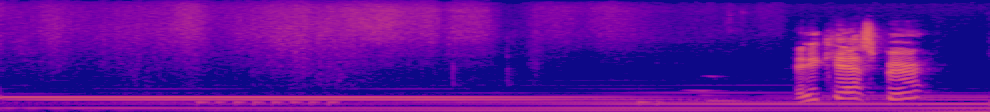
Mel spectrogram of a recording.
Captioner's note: cellphone ringing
